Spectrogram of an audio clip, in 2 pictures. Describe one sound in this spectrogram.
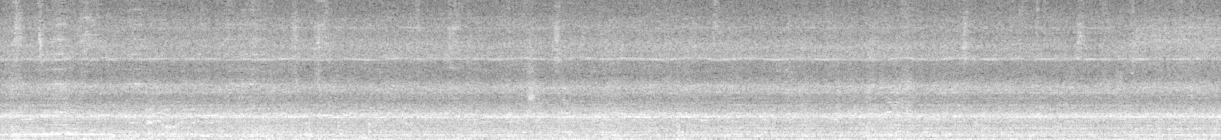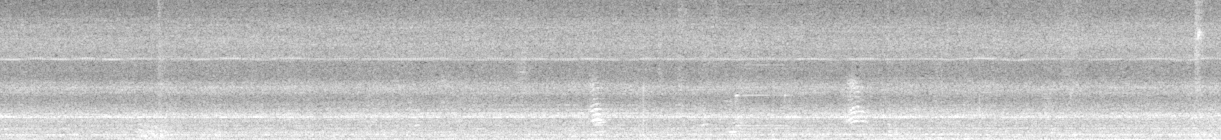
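A train rumbles and hums steadily along its track.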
